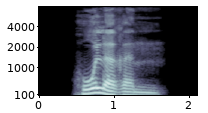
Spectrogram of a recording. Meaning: strong dative masculine/neuter singular comparative degree of hohl
- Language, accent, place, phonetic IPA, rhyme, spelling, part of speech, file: German, Germany, Berlin, [ˈhoːləʁəm], -oːləʁəm, hohlerem, adjective, De-hohlerem.ogg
